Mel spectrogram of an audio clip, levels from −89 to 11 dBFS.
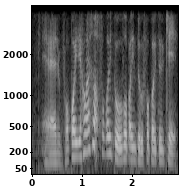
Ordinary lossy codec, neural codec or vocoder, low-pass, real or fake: none; codec, 16 kHz in and 24 kHz out, 0.8 kbps, FocalCodec, streaming, 65536 codes; 3.6 kHz; fake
